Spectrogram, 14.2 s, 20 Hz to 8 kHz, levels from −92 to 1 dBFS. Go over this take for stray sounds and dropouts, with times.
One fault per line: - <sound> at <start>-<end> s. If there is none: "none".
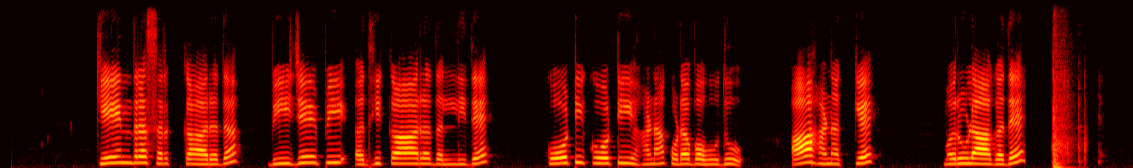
- thud at 13.1-13.6 s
